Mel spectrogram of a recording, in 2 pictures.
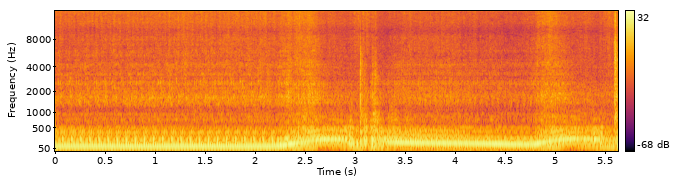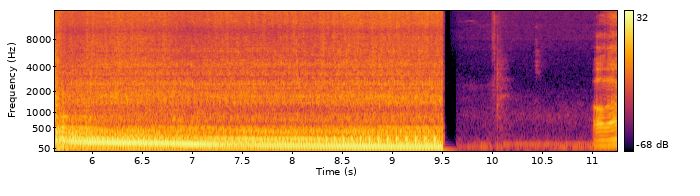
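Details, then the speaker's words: Ford Super Duty with the muffler cut out at the Y-pipe and the tailpipe left on; deep loud rumble with two throttle blips, then crisp pops and backfires as the revs fall. "pretty mean with their wide open like that I don't like how it pops and backfires though"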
